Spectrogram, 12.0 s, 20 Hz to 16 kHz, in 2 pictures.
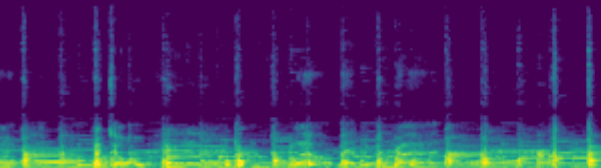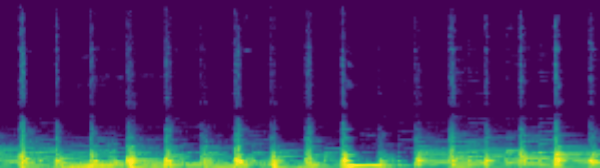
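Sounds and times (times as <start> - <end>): clawhammer banjo playing: 0.0 - 12.0.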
